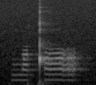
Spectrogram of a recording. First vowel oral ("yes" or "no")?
yes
